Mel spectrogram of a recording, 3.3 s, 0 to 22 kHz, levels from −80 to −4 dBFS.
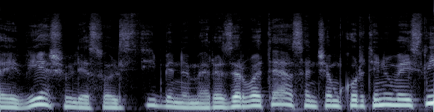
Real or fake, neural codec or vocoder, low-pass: real; none; 14.4 kHz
